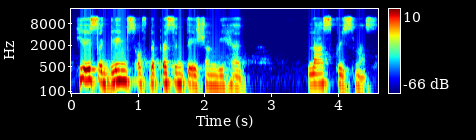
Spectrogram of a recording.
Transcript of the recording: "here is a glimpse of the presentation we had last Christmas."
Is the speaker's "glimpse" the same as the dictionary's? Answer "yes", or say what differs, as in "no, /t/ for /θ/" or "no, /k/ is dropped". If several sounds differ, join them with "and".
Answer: no, /p/ is dropped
